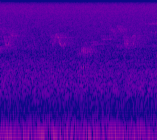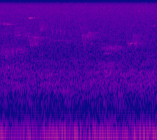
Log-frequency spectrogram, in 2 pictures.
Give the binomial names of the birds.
Vireo olivaceus, Melospiza melodia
